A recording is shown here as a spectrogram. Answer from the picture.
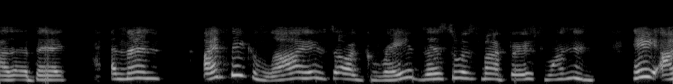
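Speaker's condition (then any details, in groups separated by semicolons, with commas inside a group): Cerebellar ataxia; caused by brain bleed, unsteady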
